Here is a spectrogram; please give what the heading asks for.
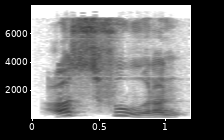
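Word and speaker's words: عصفور: Osfouron. Alors, ce nom est composé de 3 syllabes. Os, fou, ron. Je répète, os, c'est une syllabe avec soukoun, la ronde, la forme ronde au-dessus de la deuxième lettre.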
